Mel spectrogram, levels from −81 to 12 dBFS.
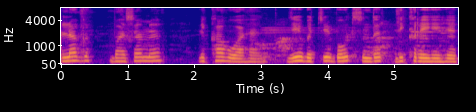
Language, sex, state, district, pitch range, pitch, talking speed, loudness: Hindi, female, Punjab, Pathankot, 175-200 Hz, 190 Hz, 140 wpm, -17 LUFS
